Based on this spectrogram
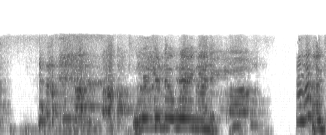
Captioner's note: laughter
